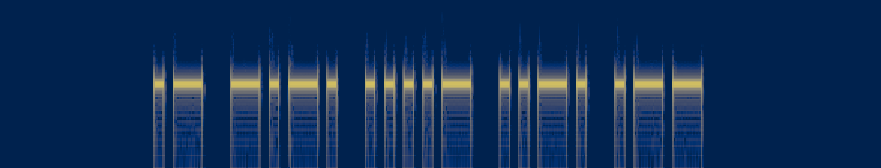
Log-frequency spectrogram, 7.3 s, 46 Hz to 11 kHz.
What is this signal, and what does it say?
Morse code, heard as a keyed tone, about 15 wpm, 700 Hz. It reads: AC4FW
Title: USA Call Signs - 5 Characters - Repeated 3x - 15wpm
